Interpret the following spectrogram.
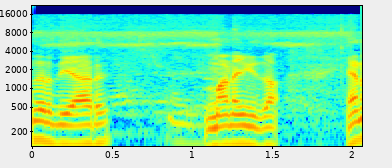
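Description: Crickets chirping in a steady, faint, high-pitched drone behind a man speaking in two short phrases, with brief pauses between them.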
